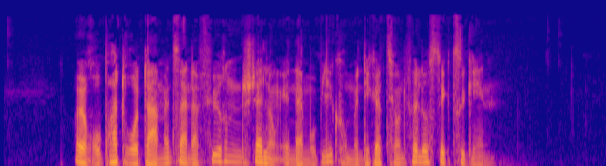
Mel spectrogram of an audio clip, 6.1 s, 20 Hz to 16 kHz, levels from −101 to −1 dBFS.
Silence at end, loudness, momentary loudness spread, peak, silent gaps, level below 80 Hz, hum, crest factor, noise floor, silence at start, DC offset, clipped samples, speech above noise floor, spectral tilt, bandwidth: 1.15 s; -33 LUFS; 8 LU; -10 dBFS; none; -50 dBFS; none; 24 dB; -81 dBFS; 0.75 s; under 0.1%; under 0.1%; 49 dB; -7 dB/octave; 11.5 kHz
